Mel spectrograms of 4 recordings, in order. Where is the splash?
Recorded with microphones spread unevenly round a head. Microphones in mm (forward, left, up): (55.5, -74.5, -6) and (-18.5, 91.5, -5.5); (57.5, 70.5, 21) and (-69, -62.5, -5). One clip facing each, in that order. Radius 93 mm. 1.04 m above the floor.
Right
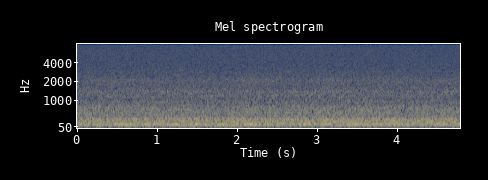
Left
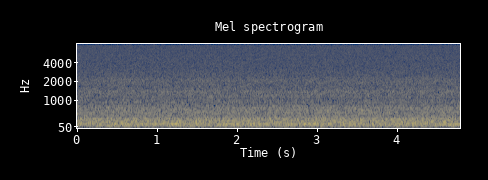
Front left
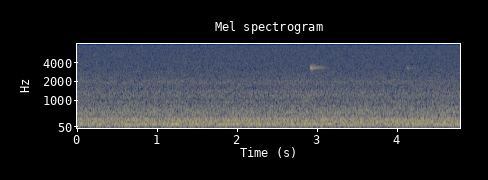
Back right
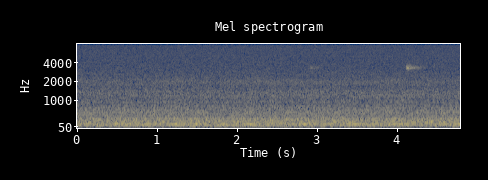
No splash in this recording.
